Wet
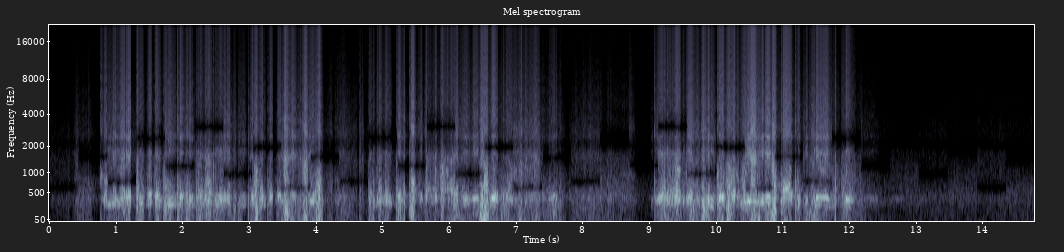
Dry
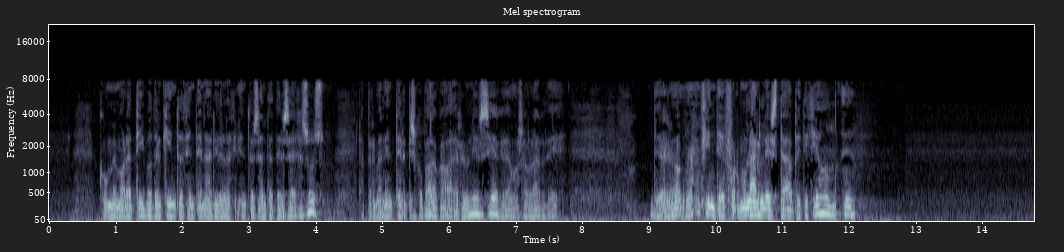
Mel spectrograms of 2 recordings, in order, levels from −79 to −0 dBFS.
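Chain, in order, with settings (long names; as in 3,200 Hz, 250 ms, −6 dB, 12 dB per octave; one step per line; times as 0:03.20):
low-pass that shuts in the quiet parts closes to 1,600 Hz, open at −20.5 dBFS
noise gate with hold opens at −48 dBFS
inverse Chebyshev high-pass filter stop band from 190 Hz, stop band 40 dB
notch filter 500 Hz, Q 12
in parallel at +0.5 dB: brickwall limiter −22 dBFS, peak gain reduction 11.5 dB
0:05.53–0:06.12: on the sum: compressor whose output falls as the input rises −30 dBFS, ratio −0.5
sample-rate reduction 2,100 Hz, jitter 20%
0:01.62–0:02.54: double-tracking delay 26 ms −9 dB
on a send: repeating echo 378 ms, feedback 44%, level −23 dB
on the sum: notch on a step sequencer 2.3 Hz 600–3,100 Hz
level −1 dB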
